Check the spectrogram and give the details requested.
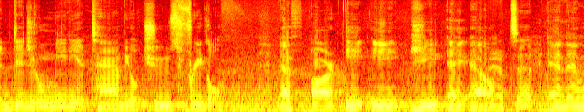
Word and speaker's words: Freegal: And one of the things that we've started to do is subscribe to a service called Freegal. Spell that. Freegal. Free and legal together. G-A-L. Freegal.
